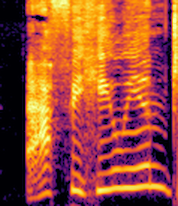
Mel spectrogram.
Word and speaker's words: aphelion: And at aphelion, did I pronounce that correctly? – Aphelion.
